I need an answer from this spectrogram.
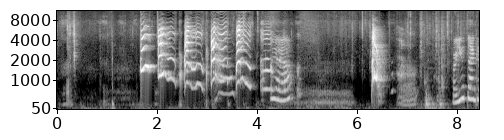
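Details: Five-week-old Old Family Red Nose Pit Bull puppies, offspring of Abby and Ragnar, at play: a rapid string of shrill, wavering yelps and squeals, some bending downward, followed by a few short growls, mixed with human chatter.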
